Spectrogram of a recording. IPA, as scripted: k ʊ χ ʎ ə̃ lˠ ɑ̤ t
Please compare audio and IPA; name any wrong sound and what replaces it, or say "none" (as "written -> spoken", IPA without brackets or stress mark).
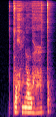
k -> t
